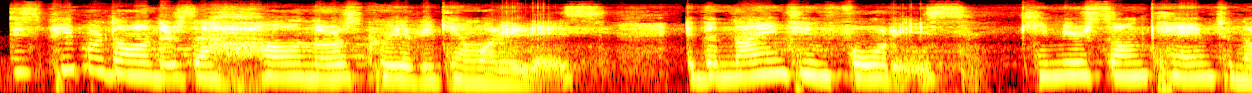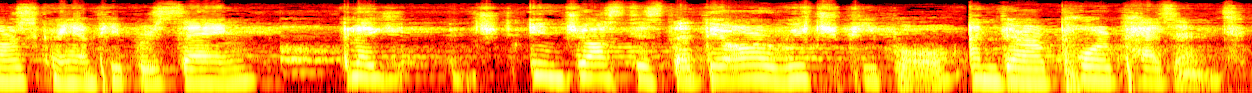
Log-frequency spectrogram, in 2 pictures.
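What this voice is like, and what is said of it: Thick accent. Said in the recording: “she has a thick accent and dialect, but give it a listen. If you have to go back and listen to it twice, do it”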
